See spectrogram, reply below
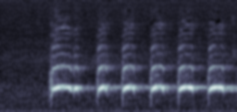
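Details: Song of a Bangkok-type zebra dove (perkutut): a rhythmic run of short, clear, mid-pitched coos, each slightly bent upward at the start, repeated about twice per second with brief gaps between.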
